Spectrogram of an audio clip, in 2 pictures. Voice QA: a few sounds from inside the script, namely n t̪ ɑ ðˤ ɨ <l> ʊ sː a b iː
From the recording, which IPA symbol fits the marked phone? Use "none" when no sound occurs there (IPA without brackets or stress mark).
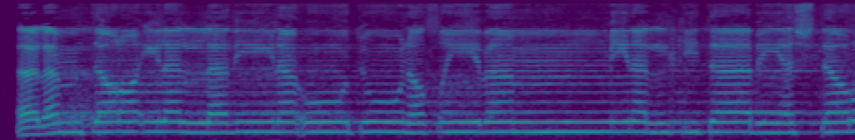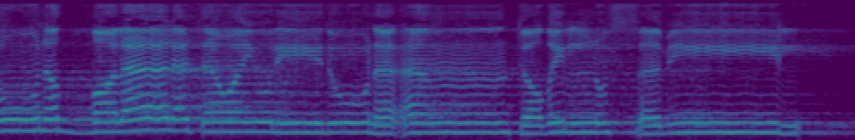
lː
